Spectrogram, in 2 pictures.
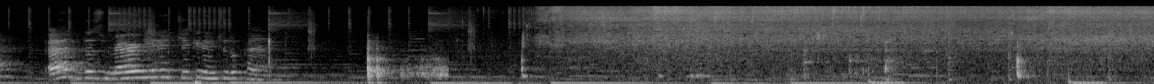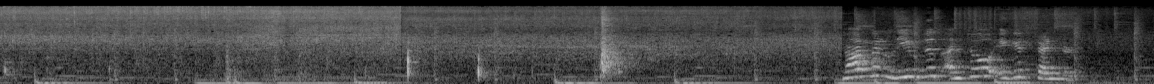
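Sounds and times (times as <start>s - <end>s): chicken sizzling in hot oil: 5.2s - 20.1s
spatula knocking against pan: 15.6s - 16.6s.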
